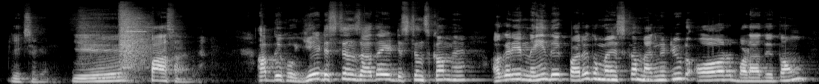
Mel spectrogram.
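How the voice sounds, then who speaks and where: A young man teaching physics in a lecture, calling students "beta" and asking questions he then answers himself. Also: high-pitched. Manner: slows down to dictate notes in English. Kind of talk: classroom lecture with animation.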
